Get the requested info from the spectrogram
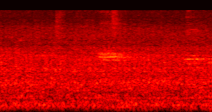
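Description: Steady background noise, a low rumble with hiss, with a faint short high beep about a second in.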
